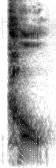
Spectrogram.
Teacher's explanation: the K, it has a stronger puff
